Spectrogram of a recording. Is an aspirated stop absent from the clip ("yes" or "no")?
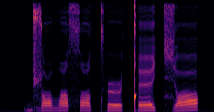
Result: no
